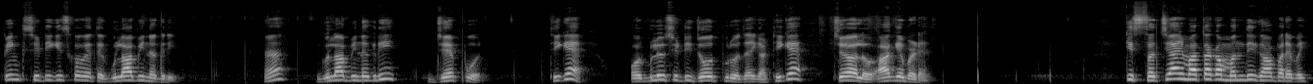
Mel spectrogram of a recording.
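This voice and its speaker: Brisk high-voiced quiz teacher. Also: male voice, animated, fairly bright tone. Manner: brisk, quizzing, repeats answers, calls students bhai. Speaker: online exam-prep teacher. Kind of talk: live quiz class.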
